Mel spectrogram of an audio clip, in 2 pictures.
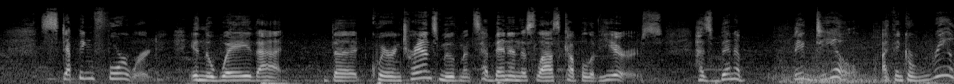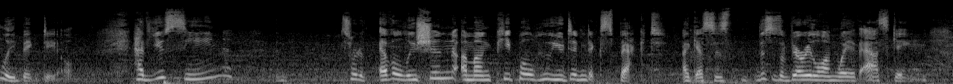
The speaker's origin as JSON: {"language": "English", "area": "San Francisco Bay Area", "region": "California", "country": "United States", "tie": "born or raised there", "said": "I grew up in the San Francisco Bay Area"}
